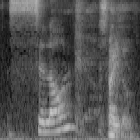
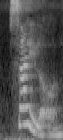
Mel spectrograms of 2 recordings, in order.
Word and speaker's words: Ceylon: Oh, okay, so it's Ceylon. Ceylon. Ceylon tea. Ceylon. Is Ceylon a different place? It sounds Yeah, it's like where you go and get your hair done.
